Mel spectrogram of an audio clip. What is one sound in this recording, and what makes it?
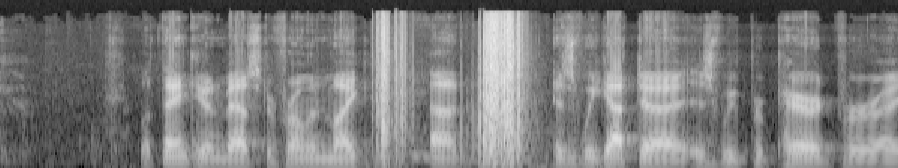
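A man speaks through a microphone in conversation.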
